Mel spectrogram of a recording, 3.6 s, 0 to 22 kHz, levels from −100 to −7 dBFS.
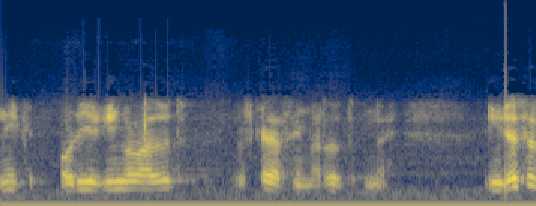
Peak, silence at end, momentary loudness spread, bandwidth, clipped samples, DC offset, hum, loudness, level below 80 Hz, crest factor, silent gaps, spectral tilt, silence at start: -4 dBFS; 0 s; 20 LU; 6.8 kHz; under 0.1%; 0.9%; none; -24 LUFS; -70 dBFS; 22 dB; none; -4.5 dB/octave; 0 s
